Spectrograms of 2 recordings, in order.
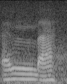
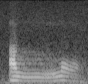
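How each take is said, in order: First: The L is pronounced light and thin. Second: The L is pronounced heavy and full. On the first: The speaker calls it wrong. "Tidak boleh dibaca Allah" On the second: The speaker calls it right. "Ini harus dibaca tebal"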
